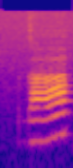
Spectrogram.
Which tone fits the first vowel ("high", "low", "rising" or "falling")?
rising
